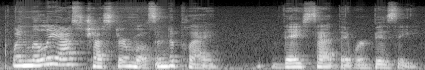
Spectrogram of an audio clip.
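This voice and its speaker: A woman reading a picture book aloud to children as a teacher, in an expressive, deliberate and engaging way. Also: mid-range voice, gravelly, a little hiss or hum, poor audio. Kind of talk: expressive storybook narration for children.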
